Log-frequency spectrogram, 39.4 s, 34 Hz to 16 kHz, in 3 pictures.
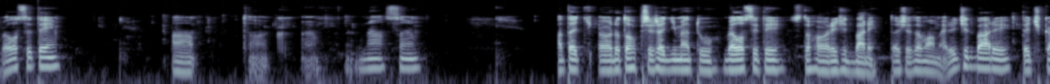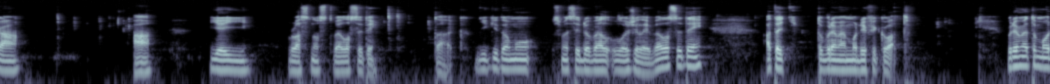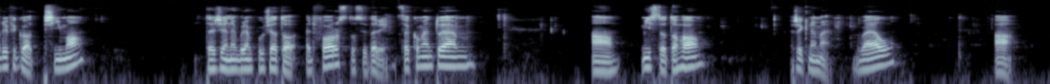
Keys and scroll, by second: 1.6-4.3 typing, 11.8 r, 12.8 ', 14.7 e, 18.1 Return, 18.8 ů, 25.2 Down, 31.2 -, 32.1 End, 32.6 Return, 36.7 v, 36.8 e.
